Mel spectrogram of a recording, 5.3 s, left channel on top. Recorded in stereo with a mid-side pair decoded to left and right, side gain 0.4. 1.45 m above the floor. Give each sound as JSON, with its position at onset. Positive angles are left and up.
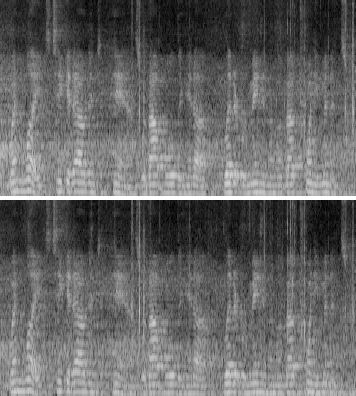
{"t": 0.1, "sound": "a man speaking", "azimuth_deg": 30, "distance_m": 1.5}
